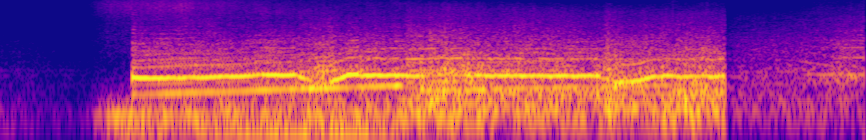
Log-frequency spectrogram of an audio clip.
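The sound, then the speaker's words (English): A loud, high-revving racing engine roars for about three seconds during a race in Turkey between a fighter jet, a Formula One car, an electric car and a superbike, its whining pitch dipping briefly with gear shifts before cutting off abruptly. No one speaks. “A fighter jet, a Formula One car, an electric car, and a superbike among the contestants in this race in Turkey.”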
